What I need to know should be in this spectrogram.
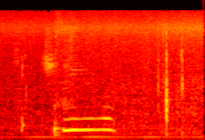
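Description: Fabric rustles as a hand rummages through clothes.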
